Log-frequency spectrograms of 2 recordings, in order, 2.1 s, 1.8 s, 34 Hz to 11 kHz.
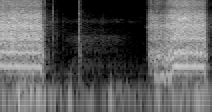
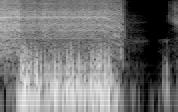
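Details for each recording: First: Hilti SID 4-A22 impact driver losing power: two short rough rasping runs with strained buzz, no crisp hammering; drywall dust fouling switch and motor, to be fixed by cleaning with contact cleaner and washing the casing. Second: Hilti SID 4-A22 impact driver, previously losing power and noisy, after teardown and motor cleaning with contact cleaner: even clean whine and steady hammer rattle, no grinding, sounds much smoother; normal running.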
